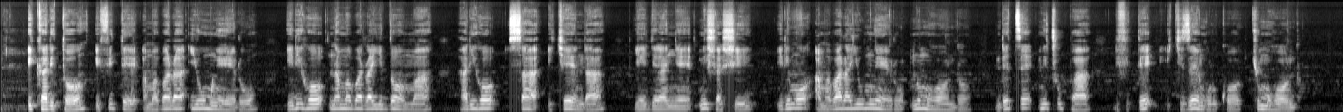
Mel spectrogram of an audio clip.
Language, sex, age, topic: Kinyarwanda, male, 18-24, health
